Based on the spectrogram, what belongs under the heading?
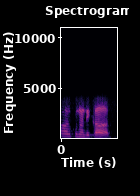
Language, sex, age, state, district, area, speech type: Maithili, female, 45-60, Bihar, Madhepura, rural, conversation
